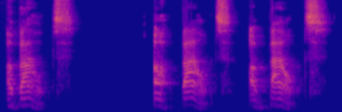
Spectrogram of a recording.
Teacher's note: the a becomes an uh sofa the word about about so the beginning of the word has now got the schwa sound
